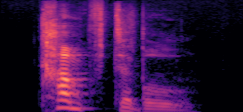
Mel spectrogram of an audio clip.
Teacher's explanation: the main stress goes on the first syllable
